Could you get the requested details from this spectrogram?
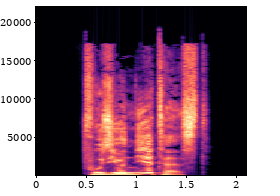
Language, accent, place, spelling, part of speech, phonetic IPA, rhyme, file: German, Germany, Berlin, fusioniertest, verb, [fuzi̯oˈniːɐ̯təst], -iːɐ̯təst, De-fusioniertest.ogg
- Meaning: inflection of fusionieren: 1. second-person singular preterite 2. second-person singular subjunctive II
